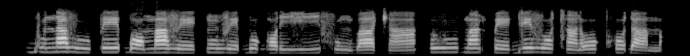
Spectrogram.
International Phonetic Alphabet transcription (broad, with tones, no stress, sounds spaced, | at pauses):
ɡ u˨ n a˦ v uː˨ p eː˦ ɓ ɔ˨ m a˦ v eː˨ k͡p ũ˦ v e˨ ɓ o˦ ɡ ɔ˨ ɾ i˨ ɣ iː˨˦ f u˨ ŋ b aː˦ t͡ʃ ã˨˦ | ɣ uː˦ b ã˦ k͡p e˨ ɡ e˦ v o˦ t͡s ã˨ ɾ oː˦ kʰ o˦ ɗ a˨ m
